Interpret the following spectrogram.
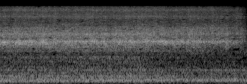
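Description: Milling machine running steadily, spinning a length of stainless tubing held in a collet, with an even hiss and a high whine.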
